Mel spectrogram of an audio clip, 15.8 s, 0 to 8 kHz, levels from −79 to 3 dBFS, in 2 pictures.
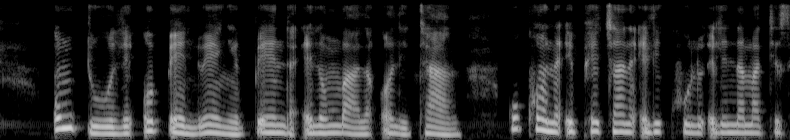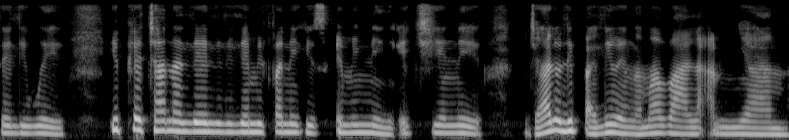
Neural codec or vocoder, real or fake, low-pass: codec, 44.1 kHz, 7.8 kbps, DAC; fake; 7.2 kHz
